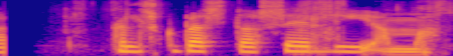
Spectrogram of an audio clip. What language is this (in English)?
Icelandic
